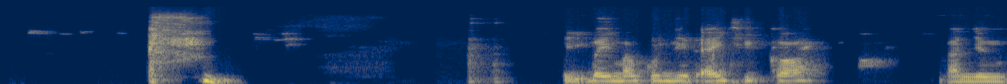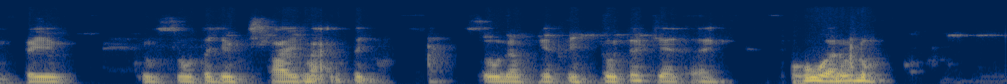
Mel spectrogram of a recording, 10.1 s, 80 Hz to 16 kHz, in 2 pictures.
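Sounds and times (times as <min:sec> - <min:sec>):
person coughing: 0:00.8 - 0:01.2.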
